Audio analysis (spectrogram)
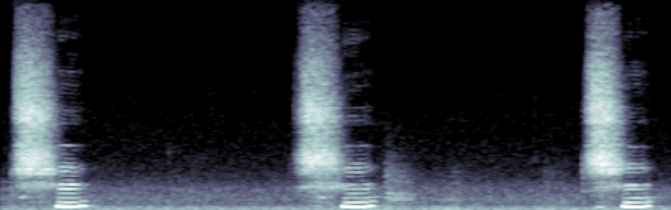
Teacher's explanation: when we pronounce 吃, we should make a bigger gap between the tip of your tongue and the ceiling of your mouth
